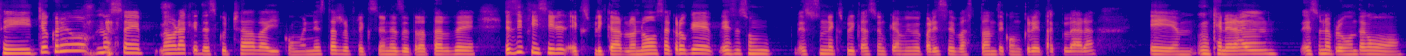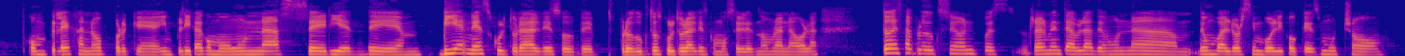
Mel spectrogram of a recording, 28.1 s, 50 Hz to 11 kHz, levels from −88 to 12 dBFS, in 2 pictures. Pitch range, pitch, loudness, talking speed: 175-205 Hz, 185 Hz, -24 LUFS, 170 wpm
